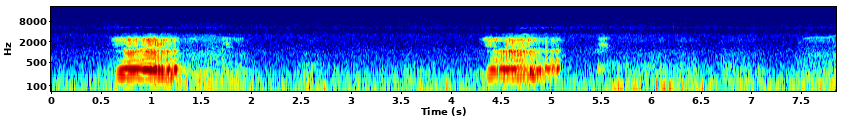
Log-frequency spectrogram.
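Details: Adult female snoring loudly through an open mouth while asleep, a deep, man-like snore: two loud, rough inspiratory snores about 3.5 seconds apart with quiet breathing between; heavy snoring.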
